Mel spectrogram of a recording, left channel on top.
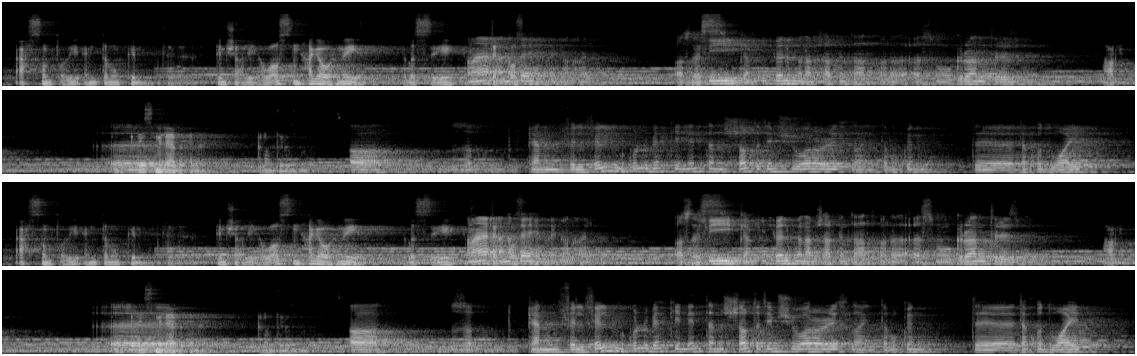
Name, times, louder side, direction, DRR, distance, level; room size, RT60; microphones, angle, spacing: voice 1, 0.0-3.6 4.0-4.5 4.9-5.2 6.9-7.4 11.0-11.2 12.4-13.4 13.9-14.5, left 1 dB, 10° left, 9 dB, 0.7 m, -24 dB
sound 1, 1.5-16.6, right 3 dB, 75° right, 0.8 m, -31 dB
voice 2, 4.7-5.9 6.7-10.3 12.3-13.1 14.8-15.2 15.8-16.1 16.6-20.6 21.0-22.2, right 2 dB, 50° right, 6 dB, 1.8 m, -23 dB
22.5 x 16.0 x 8.6 m, 2.2 s
head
